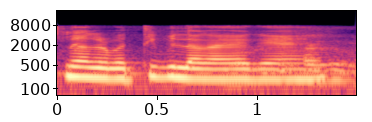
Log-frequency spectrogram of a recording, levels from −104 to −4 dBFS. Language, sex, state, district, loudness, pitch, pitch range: Hindi, female, West Bengal, Alipurduar, -13 LUFS, 195 Hz, 190-220 Hz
